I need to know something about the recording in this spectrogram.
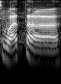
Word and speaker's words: Sweta: That's right, it's Sweta.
